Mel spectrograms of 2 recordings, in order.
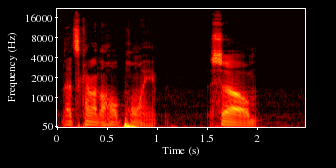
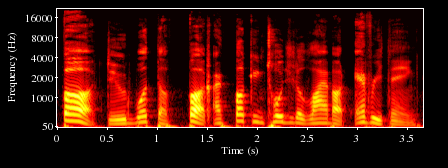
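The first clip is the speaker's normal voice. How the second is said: loud, higher swearing outburst, retelling the recruiter's rant; retold angry yelling; 7 semitones higher, 11 dB louder than usual. Recruiter yelling down the phone at his recruit, loud and angry. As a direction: bark it at him like a furious recruiter on the phone. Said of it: "He, he just starts screaming at me".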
